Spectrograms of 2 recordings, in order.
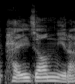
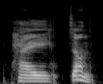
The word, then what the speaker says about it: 발전: 됩니다 예를 들면 자 경제 발전이라 하지 않아요 발전 요렇게 발음을 하게 되죠 그리고 우리 소설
